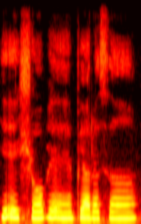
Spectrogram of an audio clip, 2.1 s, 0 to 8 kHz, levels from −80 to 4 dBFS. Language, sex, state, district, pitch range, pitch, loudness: Hindi, female, Arunachal Pradesh, Papum Pare, 245-265 Hz, 255 Hz, -13 LUFS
